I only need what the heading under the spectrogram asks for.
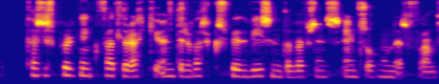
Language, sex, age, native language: Icelandic, female, 30-39, Icelandic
